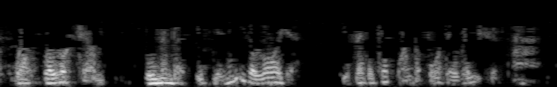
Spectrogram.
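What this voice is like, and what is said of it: Whispering, strained voice. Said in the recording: “Why are we whispering? ... I have bronchitis ... Laryngitis.”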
